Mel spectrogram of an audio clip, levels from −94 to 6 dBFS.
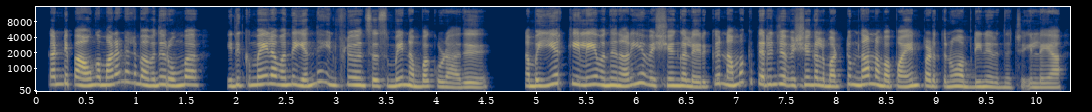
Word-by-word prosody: கண்டிப்பா, 320 Hz, 0 st, +1 dB
அவங்க 285 Hz, +4 st, +1 dB
மன 305 Hz, -, +3 dB
நிலமை 375 Hz, -8 st, -2 dB
வந்து, 285 Hz, +4 st, 0 dB
ரொம்ப 275 Hz, +3 st, +1 dB, 0.4 s
இதுக்கு 275 Hz, +3 st, -4 dB
மேல 335 Hz, +2 st, +5 dB
வந்து 300 Hz, +1 st, +1 dB
எந்த 285 Hz, +9 st, -2 dB
இன்ஃப்ளூயன்ஸர் 275 Hz, -3 st, -1 dB
சுமே 250 Hz, +3 st, 0 dB
நம்பக்கூடாது. 215 Hz, -4 st, -2 dB, 0.5 s
நம்ம 250 Hz, 0 st, +1 dB
இயற்கையிலயே 330 Hz, -3 st, +3 dB
வந்து 280 Hz, 0 st, +3 dB
நிறைய 310 Hz, +10 st, 0 dB
விஷயங்கள் 265 Hz, -2 st, +1 dB
இருக்கு. 215 Hz, +11 st, -5 dB
நமக்கு 410 Hz, +10 st, -1 dB
தெரிஞ்ச 320 Hz, +1 st, +1 dB
விஷயங்கள் 295 Hz, 0 st, 0 dB
மட்டும் 285 Hz, +7 st, -3 dB
தான் 335 Hz, +1 st, +2 dB
நம்ம 250 Hz, -6 st, +2 dB
பயன்படுத்தனும், 240 Hz, -1 st, 0 dB
அப்டின்னு 220 Hz, 0 st, -2 dB
இருந்துச்சு 195 Hz, -2 st, -10 dB
இல்லையா? 190 Hz, 0 st, -2 dB
275 Hz, 170 wpm, -22 LUFS, 235-310 Hz, 0.5 s, மேல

